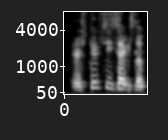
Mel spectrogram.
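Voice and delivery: ordinary delivery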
